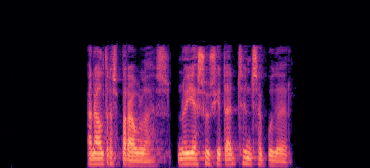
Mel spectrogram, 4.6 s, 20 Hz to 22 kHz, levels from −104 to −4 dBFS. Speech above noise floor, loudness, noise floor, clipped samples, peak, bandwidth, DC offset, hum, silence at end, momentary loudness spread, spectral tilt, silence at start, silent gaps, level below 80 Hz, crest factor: over 65 dB; -26 LUFS; under -90 dBFS; under 0.1%; -8 dBFS; 7.6 kHz; under 0.1%; none; 1 s; 8 LU; -3.5 dB/octave; 1.1 s; none; -70 dBFS; 20 dB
